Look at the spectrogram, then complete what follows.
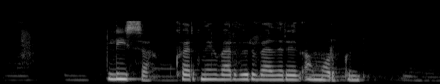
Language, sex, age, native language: Icelandic, female, 40-49, Icelandic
